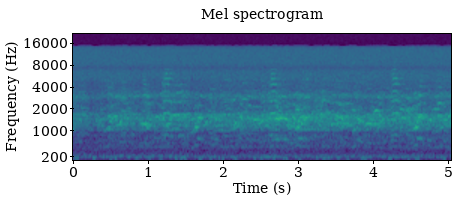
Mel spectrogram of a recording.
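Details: A dense chorus of Canada goose honks as a migrating flock lands on Sapsucker Woods Pond at sunset in October 2019, with rapid overlapping calls and a steady low murmur beneath.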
